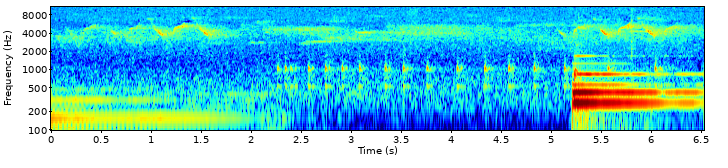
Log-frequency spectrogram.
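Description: Soft, slow piano music: a low chord fades away, a quiet short note repeats about four times a second, and a new chord is struck about five seconds in. Faint birdsong chirps sit over it throughout.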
